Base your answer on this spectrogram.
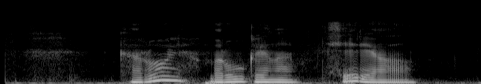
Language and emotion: Russian, sad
